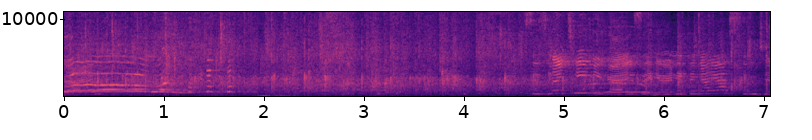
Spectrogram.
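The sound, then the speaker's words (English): A church audience applauding: dense, sustained clapping, loudest at the start and then holding steady, with voices and cheering over it. “So give it up for the dinosaurs.”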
